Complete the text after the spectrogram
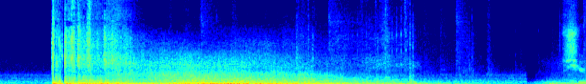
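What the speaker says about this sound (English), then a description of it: "Shooting HE out of a Russian battleship." Heavy naval gunfire from a Russian battleship in World of Warships Legends firing high-explosive shells: a sudden loud blast at the start rolls into a long, rumbling boom that lasts several seconds and fades away.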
